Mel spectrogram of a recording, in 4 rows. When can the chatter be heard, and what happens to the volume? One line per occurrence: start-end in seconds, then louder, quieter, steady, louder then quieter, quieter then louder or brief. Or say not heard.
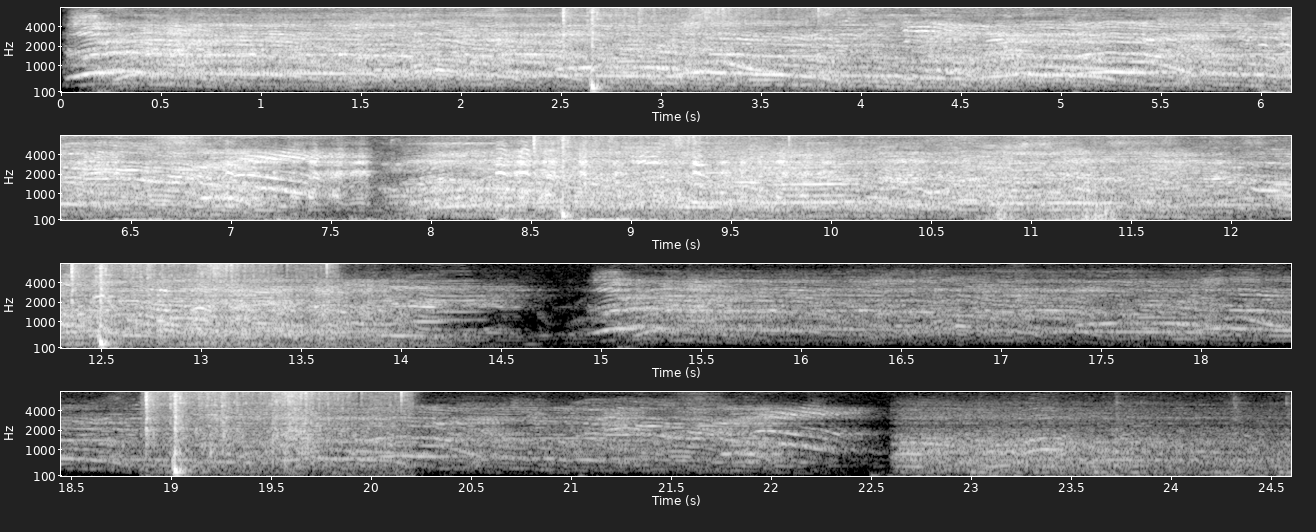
0.0-24.5 quieter.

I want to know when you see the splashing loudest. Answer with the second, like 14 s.
19 s.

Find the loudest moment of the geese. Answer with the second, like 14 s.
8 s.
